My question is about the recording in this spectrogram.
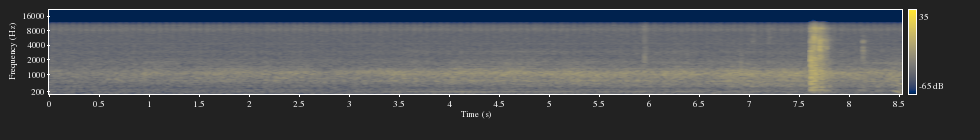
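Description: Steady background hiss with a faint whine, and one sharp click near the end.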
